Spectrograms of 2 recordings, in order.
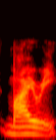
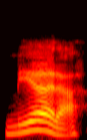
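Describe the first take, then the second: First: The name is said the American way. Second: The name is said the Norwegian way. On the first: "in the United States ... it's Myrie" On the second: "my Scandinavian friends, they've said it's pronounced Miera"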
